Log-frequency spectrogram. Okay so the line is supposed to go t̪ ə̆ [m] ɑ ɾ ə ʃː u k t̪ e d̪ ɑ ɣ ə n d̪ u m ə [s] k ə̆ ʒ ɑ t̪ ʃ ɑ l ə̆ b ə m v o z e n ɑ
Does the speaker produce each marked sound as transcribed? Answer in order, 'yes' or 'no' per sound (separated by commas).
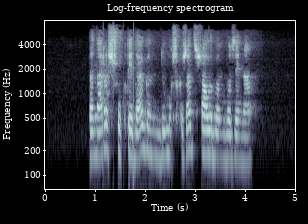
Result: no, no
